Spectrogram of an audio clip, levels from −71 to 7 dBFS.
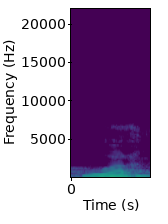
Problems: echo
